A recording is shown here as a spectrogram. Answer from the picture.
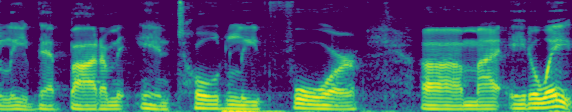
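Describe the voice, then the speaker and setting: A man speaks at a fairly slow pace with a fairly low pitch and ordinary pitch variation. He has a normal speaking voice. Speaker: music composer and producer. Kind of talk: tutorial. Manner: casual, filler-heavy.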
